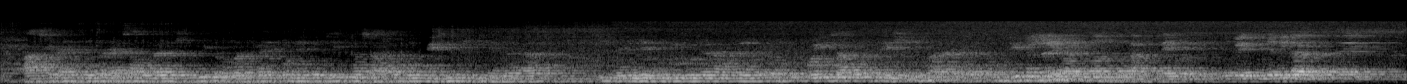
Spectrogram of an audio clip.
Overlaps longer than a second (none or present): present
